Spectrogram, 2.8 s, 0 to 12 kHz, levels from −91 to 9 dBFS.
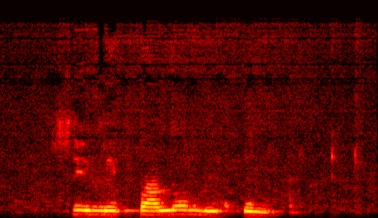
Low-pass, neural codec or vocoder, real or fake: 10.8 kHz; codec, 44.1 kHz, 7.8 kbps, DAC; fake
